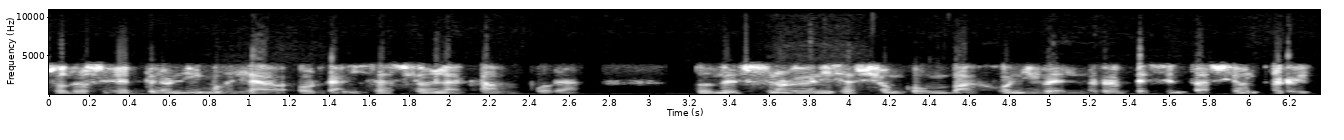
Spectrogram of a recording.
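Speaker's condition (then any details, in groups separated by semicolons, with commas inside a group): No condition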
